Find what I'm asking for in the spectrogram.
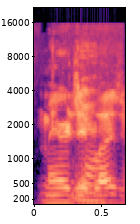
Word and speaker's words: Mary J. Blige: Honestly, the only artist I didn't, like, don't know like that is Mary J. Blige. Did I say her name right? – Mary J. Blige, yeah.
